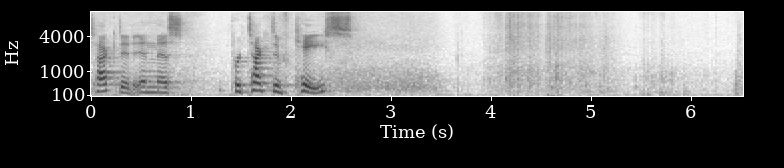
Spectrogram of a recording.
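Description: Plastic wrap rustles and crinkles.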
